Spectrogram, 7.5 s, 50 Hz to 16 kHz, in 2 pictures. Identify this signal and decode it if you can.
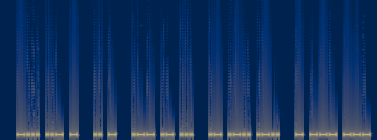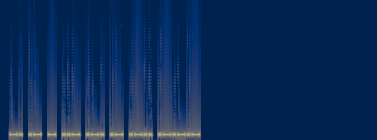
Morse code, heard as a keyed tone, about 50 wpm, 700 Hz. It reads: BUT IT WAS ALL TOO NATURAL.
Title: Sentences from Top 1000 Words - Review Part 4 - 50wpm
